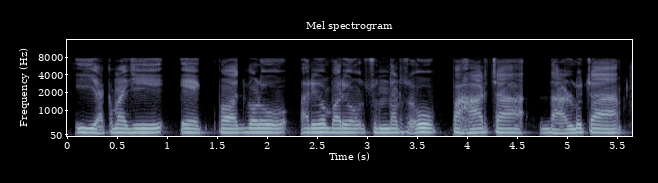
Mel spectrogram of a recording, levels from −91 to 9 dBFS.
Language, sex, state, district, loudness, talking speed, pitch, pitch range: Garhwali, male, Uttarakhand, Tehri Garhwal, -25 LUFS, 150 wpm, 145 Hz, 140-150 Hz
